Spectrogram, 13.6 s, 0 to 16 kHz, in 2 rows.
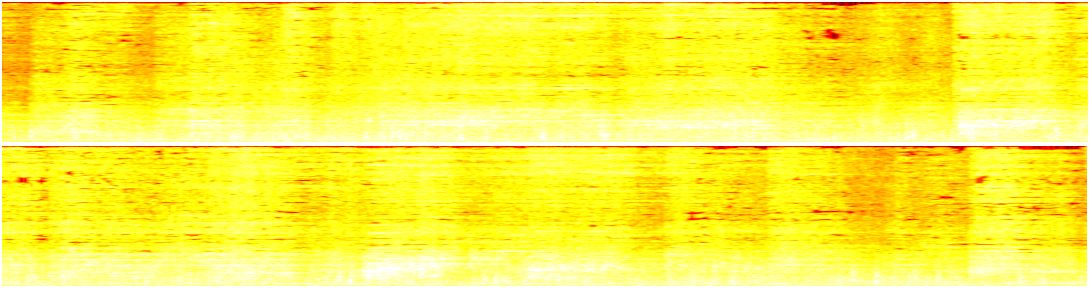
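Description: Recorded freight train rolling along the track: a steady rattle and rumble of the wagons, with brief high-pitched wheel squeals a few times and loud peaks about 6 and 9 seconds in.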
